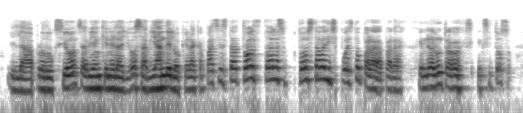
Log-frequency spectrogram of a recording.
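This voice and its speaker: A man with a Mexican accent talks at a fairly high pitch and a fairly quick pace. His pitch swings very widely, with hardly any pauses. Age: 50s. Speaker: actor and reading host. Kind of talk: reading commentary livestream. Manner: casual, animated.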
